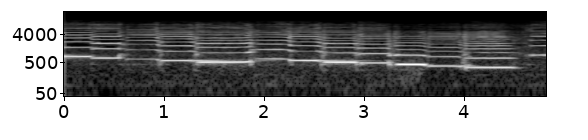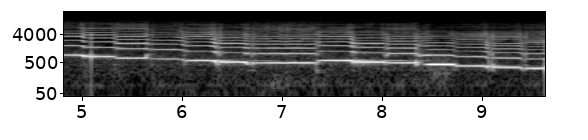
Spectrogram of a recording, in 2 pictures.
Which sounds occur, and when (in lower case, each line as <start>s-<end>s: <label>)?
0.0s-9.6s: music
